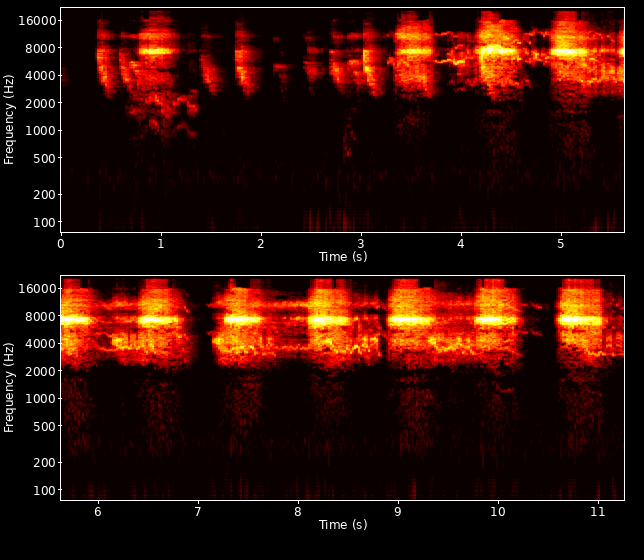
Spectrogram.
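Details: Common myna chicks in the nest give harsh, rasping screeches, roughly one burst a second, high-pitched and insistent, begging because they have too little food. No other sounds stand out.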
